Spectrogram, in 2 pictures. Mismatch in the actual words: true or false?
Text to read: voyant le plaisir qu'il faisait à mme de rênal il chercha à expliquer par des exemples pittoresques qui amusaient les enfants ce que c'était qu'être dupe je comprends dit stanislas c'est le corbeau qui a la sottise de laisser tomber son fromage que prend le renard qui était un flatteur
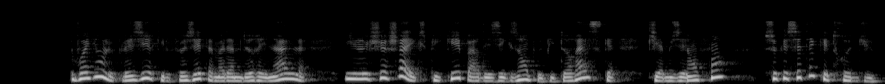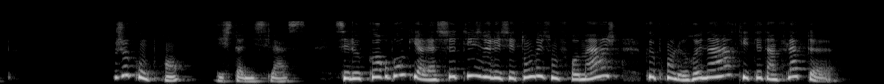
true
